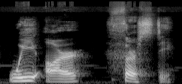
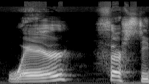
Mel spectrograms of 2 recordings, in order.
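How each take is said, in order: First: 'We are' is said as two separate words. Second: 'We are' is shortened into one syllable. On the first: "We are the full form" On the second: "pour contraction, for contraction"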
